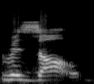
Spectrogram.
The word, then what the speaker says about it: resolve: the word resolve okay say it's like having letter Z in the middle resolved okay okay so this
